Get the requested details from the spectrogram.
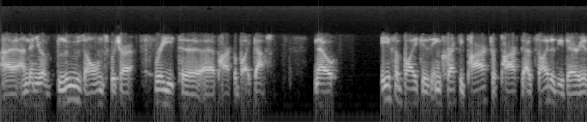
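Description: This man speaks at a moderate pace with an Irish accent. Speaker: business manager. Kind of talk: radio interview.

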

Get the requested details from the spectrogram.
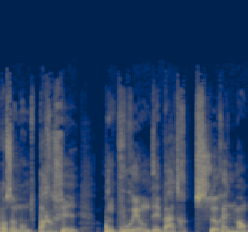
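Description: A somewhat breathy man with a fairly high pitch and very wide pitch swings. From southern France, Montpellier area. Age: 50s. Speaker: local politician, mayor. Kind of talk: radio interview.

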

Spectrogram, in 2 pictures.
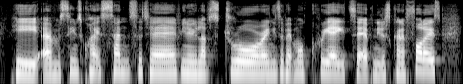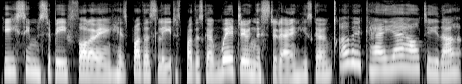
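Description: A woman speaks at a fairly quick pace with hardly any pauses, in a normal speaking voice of medium pitch. Her pitch variation is ordinary, and the recording is very clean with a silent background. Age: 20s. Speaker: podcast co-host. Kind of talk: casual chat. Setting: at home, recording late at night.

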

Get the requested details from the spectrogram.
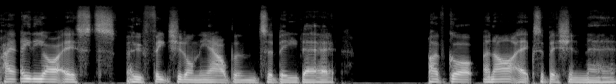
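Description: At a moderate pace, a man speaks with monotone, flat intonation and very even loudness. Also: fairly low pitch for a man, very clean recording, silent background. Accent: British. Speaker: musician and producer. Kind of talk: casual interview.

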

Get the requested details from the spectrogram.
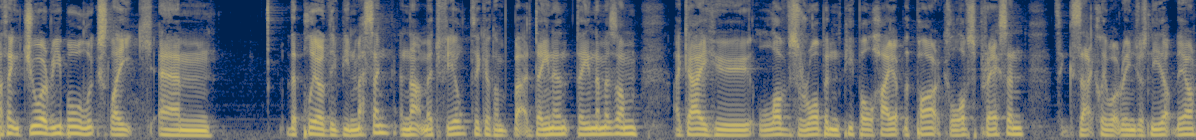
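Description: A man with a medium-pitched, unremarkable speaking voice talks at a fairly quick pace. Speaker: football pundit. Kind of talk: sports podcast discussion.

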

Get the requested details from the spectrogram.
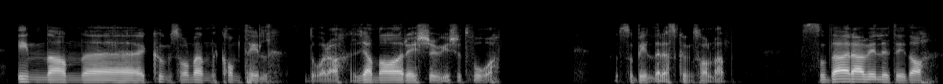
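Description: Very slowly, a man speaks at a fairly low pitch. His intonation is fairly even, broken by long, frequent pauses. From Sweden, Stockholm area. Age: 30s. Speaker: floorball player and club leader. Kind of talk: casual interview.

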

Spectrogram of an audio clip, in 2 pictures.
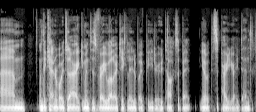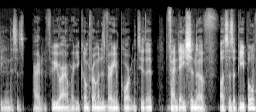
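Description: With an Irish accent, a man talks at a very fast pace in a very deep, low pitch and a monotone, flat intonation, in a dry, close sound with no echo. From Ireland. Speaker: podcaster. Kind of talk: casual chat.

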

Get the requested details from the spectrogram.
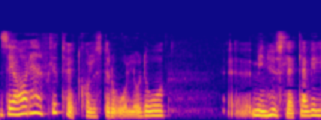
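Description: A woman speaks at a fairly quick pace in a very deep, low pitch. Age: 60s. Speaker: podcast guest, retiree with IBS. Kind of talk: interview.

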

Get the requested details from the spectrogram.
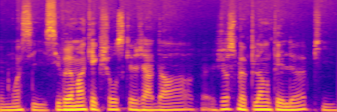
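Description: With a normal speaking voice, a man talks at a moderate pace with medium pitch and fairly even intonation. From Gaspésie, Quebec (Grande-Vallée). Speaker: arts festival communications director. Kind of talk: guided outdoor walk tour. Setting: outdoors on a hiking trail.

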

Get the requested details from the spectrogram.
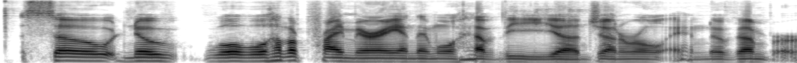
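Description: With an American accent, this speaker talks at a moderate pace with ordinary pitch variation and hardly any pauses. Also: man, fairly low pitch for a man. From Central Illinois, US Midwest. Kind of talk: interview conversation. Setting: remote call. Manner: loud.

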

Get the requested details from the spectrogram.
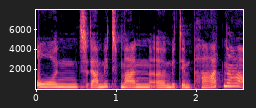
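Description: A woman talks at a fairly high pitch with ordinary pitch variation in an unremarkable speaking voice, the sound dry and close with no echo. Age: 60s. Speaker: family counselor and social worker. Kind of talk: expert interview.

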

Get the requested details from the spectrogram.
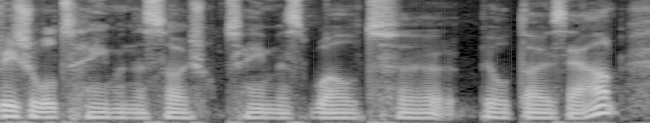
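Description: With an Australian accent, a man speaks in a very deep, low voice and a flat monotone at a moderate pace, captured in a very clean recording with a silent background and a dry, close sound with no echo. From central Queensland, Australia. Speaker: journalist. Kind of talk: interview. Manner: hesitant, with fillers.

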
